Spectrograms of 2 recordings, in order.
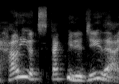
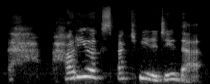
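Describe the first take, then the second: First: It sounds rude and confrontational. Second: It sounds sincere and genuinely curious.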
